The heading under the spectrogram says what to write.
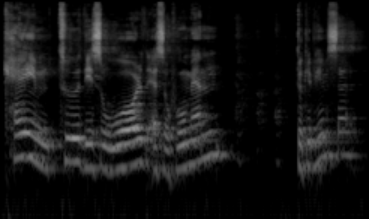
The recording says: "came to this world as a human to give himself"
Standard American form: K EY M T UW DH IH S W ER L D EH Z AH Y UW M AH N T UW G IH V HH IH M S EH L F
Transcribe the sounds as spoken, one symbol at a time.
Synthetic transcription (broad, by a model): K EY M T UW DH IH S W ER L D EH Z AH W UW M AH N T UW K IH P HH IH M S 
